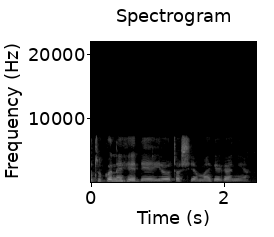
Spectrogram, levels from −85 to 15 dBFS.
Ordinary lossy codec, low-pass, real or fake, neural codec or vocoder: none; 7.2 kHz; real; none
